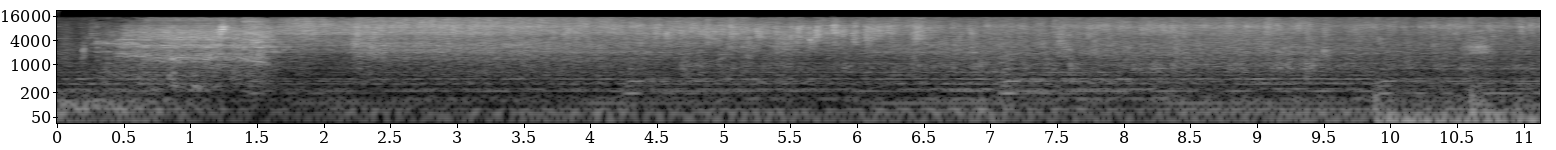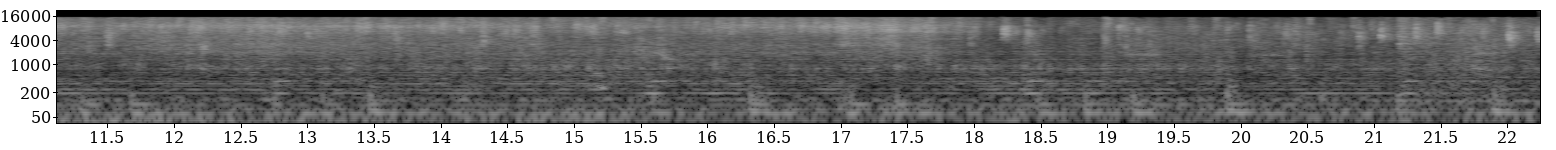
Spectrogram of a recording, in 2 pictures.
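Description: A shower turned on and running, its spray giving a steady hiss that is strongest at first. Background music with long held notes plays under it and grows louder about halfway through.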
